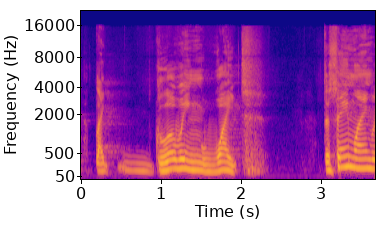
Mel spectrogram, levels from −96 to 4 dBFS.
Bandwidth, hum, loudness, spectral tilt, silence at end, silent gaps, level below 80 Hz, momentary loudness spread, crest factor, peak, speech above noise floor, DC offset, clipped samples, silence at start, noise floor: 16.5 kHz; none; -18 LUFS; -5.5 dB/octave; 0 s; none; -64 dBFS; 16 LU; 16 dB; -2 dBFS; 43 dB; under 0.1%; under 0.1%; 0.2 s; -61 dBFS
